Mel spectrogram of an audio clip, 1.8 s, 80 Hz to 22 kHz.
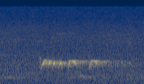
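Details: One trilled, bubbling coo from an adult zebra dove at Ubon Ratchathani, Thailand, 24 December 2020; quick pulsed notes run together for about a second, steady in pitch, with a quiet backdrop.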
